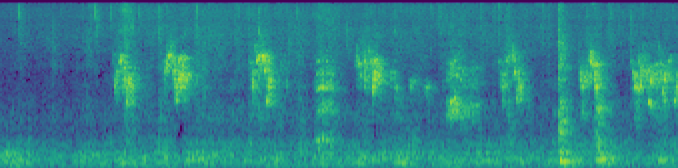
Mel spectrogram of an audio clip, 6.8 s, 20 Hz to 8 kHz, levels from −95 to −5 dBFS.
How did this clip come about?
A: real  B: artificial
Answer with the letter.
A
